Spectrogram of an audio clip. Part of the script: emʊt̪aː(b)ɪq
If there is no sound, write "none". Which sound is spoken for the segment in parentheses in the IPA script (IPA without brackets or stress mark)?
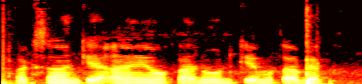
b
